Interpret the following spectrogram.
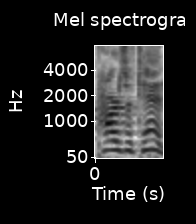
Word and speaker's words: Powers of X: that's a good question it's pronounced powers of 10 you'll understand when you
